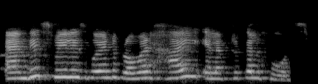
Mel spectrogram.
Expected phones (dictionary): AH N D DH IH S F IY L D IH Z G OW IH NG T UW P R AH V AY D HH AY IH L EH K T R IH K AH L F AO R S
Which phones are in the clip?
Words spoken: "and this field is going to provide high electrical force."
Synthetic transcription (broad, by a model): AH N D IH S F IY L IH Z G OW IH NG T UW P R AH V AY D HH AY IH L EH K T R IH K AH L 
